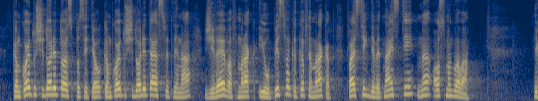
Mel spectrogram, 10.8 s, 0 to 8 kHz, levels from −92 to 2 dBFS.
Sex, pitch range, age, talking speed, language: male, 130-180 Hz, 30-49, 160 wpm, Bulgarian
